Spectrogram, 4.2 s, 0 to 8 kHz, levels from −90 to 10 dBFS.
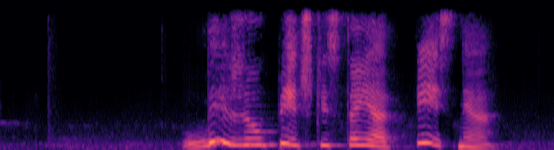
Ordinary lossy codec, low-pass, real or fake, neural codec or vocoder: none; 7.2 kHz; fake; codec, 16 kHz, 1 kbps, X-Codec, HuBERT features, trained on balanced general audio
